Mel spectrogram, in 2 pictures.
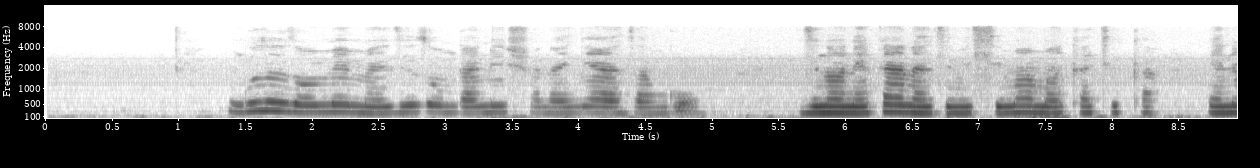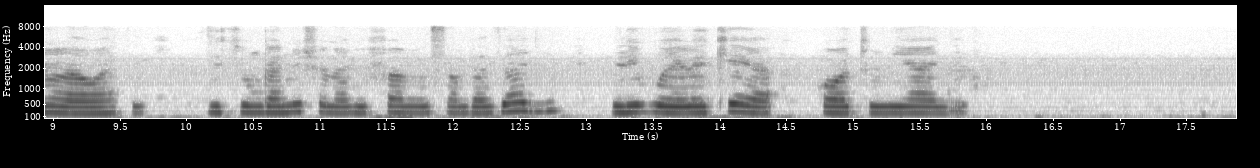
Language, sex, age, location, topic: Swahili, female, 18-24, Dar es Salaam, government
